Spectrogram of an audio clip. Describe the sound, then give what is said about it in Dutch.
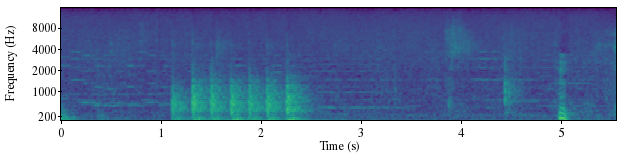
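Knocking on an apartment door at flat number 3, a quick, evenly spaced run of several firm raps close together, followed by quiet. “Zei de reiziger toen hij op de maan verlicht de deur klopte.”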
